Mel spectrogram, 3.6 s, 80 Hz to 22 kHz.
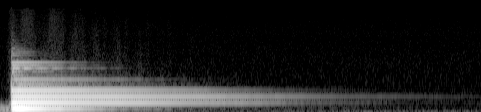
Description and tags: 1 octave g#, on a nylon strung guitar. belongs to samplepack "Notes on nylon guitar".
music, strings, nylon, note, string, guitar, notes, tone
